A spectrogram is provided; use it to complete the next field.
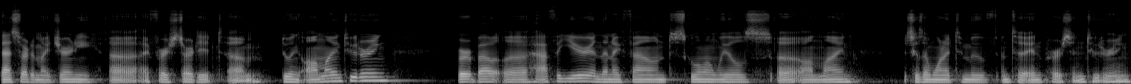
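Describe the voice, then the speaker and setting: A man in a Spanish accent, medium in pitch with ordinary pitch variation. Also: moderate pace. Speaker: volunteer tutor. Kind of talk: interview. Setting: studio.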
